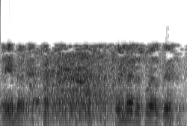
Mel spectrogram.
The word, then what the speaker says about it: amen: And that means, according to this particular Bible, which I believe is correct, the first letter is pronounced as in A-H, ah, as in father, F-A-T-H-E-R. So that the correct pronunciation of the word is unquestionably amen.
